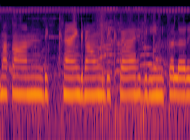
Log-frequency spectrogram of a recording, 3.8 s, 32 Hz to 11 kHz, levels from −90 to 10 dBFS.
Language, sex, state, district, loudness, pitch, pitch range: Hindi, female, Bihar, Vaishali, -24 LUFS, 220 Hz, 215-220 Hz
